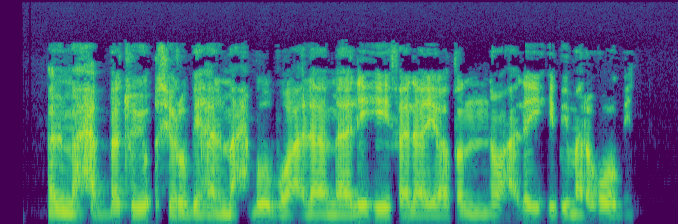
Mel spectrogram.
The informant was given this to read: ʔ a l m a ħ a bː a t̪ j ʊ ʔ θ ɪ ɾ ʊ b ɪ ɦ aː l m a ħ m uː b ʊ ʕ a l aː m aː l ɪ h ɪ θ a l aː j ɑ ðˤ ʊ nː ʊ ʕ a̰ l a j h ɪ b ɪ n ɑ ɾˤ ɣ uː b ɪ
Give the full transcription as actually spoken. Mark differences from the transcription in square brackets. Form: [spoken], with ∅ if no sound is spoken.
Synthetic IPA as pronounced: ʔ a l m a ħ a bː a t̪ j ʊ ʔ θ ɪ ɾ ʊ b ɪ ɦ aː l m a ħ [b] uː b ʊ ʕ a l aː m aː l ɪ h ɪ [f] a l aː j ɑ ðˤ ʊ nː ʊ ʕ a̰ l a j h ɪ b ɪ [m] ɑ ɾˤ ɣ uː b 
